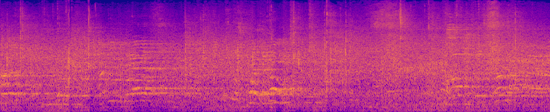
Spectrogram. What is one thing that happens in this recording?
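Ice skates scrape and carve across the ice in a large echoing arena.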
